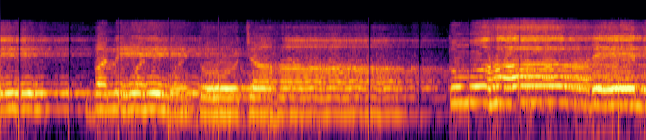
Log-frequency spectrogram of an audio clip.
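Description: Chant-like closing-theme music: held, wavering melodic notes in phrases, a new phrase coming in about a second in and a louder one after a short dip about four and a half seconds in.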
